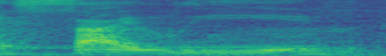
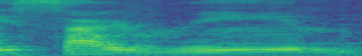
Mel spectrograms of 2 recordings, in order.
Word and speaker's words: Sirene: three times a week he's lured in by silene now it sounds like they say sirene but the name isene okay um you're just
